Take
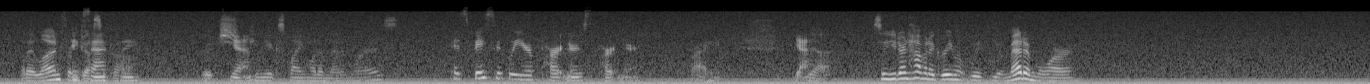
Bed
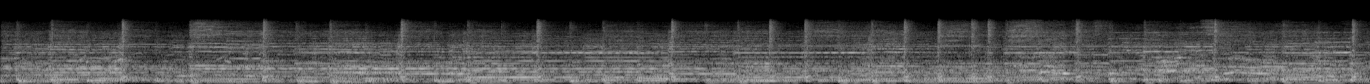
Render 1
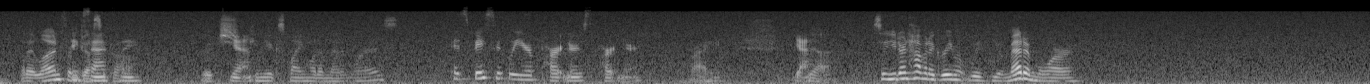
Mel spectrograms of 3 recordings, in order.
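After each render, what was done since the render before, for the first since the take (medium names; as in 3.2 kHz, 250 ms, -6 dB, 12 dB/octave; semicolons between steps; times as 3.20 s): hum notches 50/100/150/200/250 Hz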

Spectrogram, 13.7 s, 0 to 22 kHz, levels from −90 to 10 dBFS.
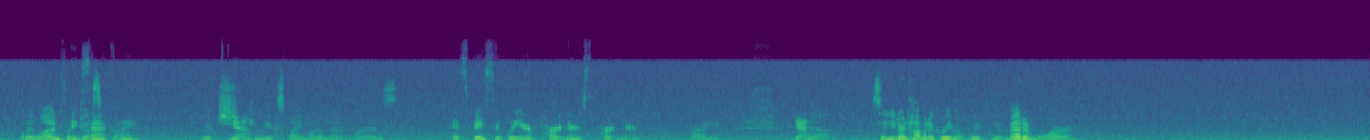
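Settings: noise reduction 7 dB, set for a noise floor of -36 dBFS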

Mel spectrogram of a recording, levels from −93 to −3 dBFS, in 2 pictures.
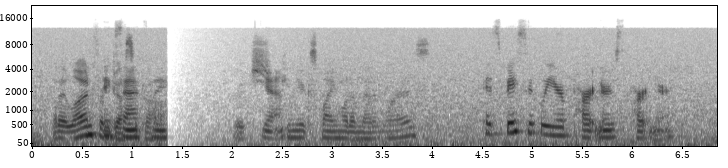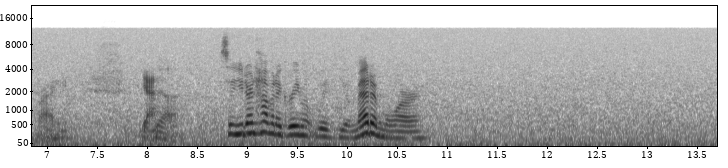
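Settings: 1.35–3.08 s: fade in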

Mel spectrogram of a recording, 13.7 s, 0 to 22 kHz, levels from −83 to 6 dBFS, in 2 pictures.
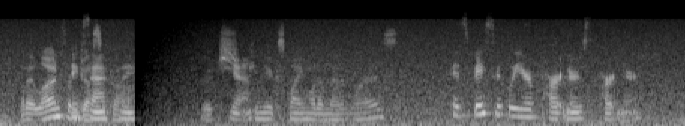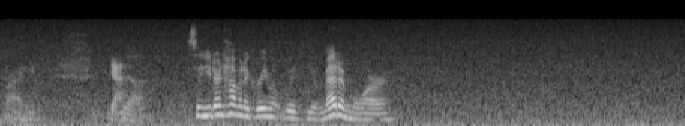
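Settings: treble shelf 10 kHz -10.5 dB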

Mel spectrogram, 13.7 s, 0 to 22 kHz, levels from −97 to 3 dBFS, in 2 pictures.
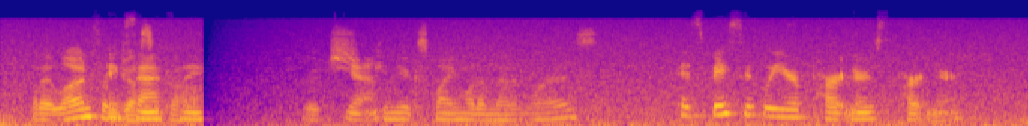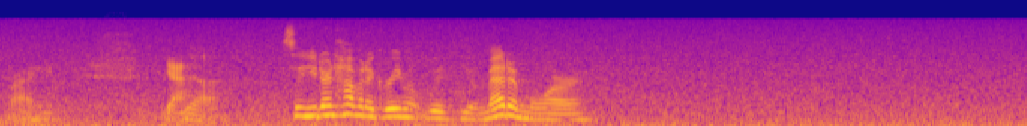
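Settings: trim +3 dB; peak limiter -3 dBFS, peak gain reduction 2.5 dB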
